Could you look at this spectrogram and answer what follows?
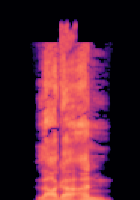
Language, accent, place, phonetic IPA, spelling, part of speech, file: German, Germany, Berlin, [ˌlaːɡɐ ˈan], lager an, verb, De-lager an.ogg
- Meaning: inflection of anlagern: 1. first-person singular present 2. singular imperative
